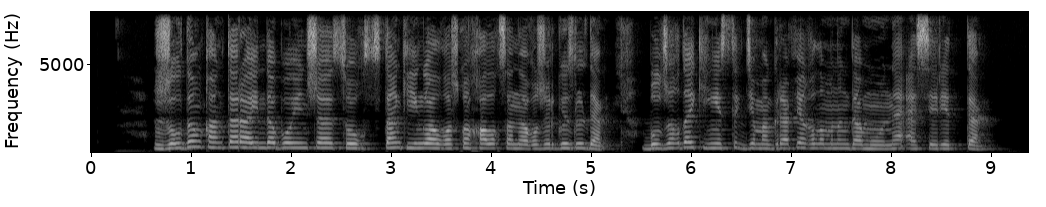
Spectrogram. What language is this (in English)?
Kazakh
